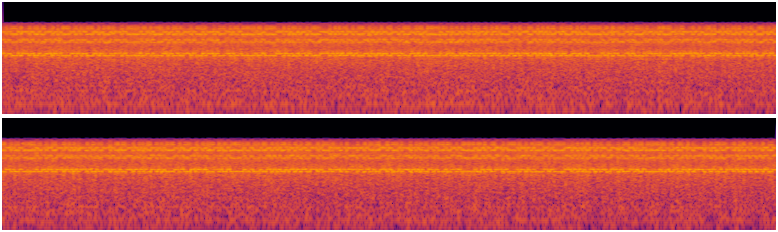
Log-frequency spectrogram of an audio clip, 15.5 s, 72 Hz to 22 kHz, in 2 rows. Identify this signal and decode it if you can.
Two-tone teleprinter signal, about 170 Hz shift.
